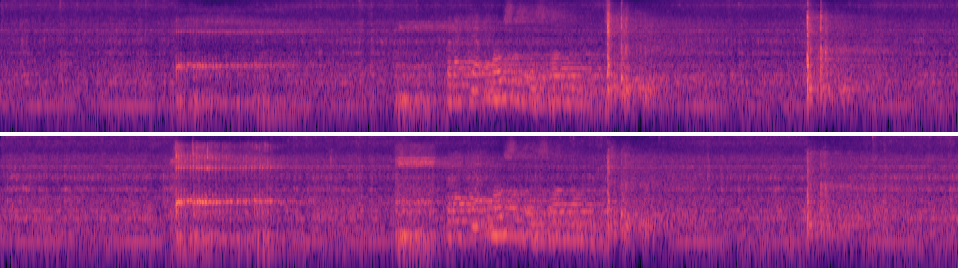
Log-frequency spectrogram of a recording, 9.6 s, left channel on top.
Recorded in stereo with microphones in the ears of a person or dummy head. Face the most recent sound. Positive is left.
turn(degrees=40)  # may be behind; listen again after turning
